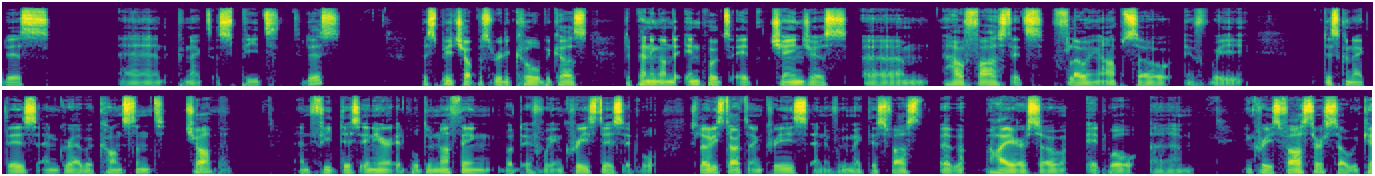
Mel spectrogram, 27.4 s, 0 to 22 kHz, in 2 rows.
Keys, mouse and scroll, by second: 0.0-0.4 typing, 1.2-1.6 drag, 2.9 Tab, 2.9-4.2 typing, 5.8 click, 9.2 drag, 10.0-10.3 drag, 10.6 click, 10.9 click, 11.8 Escape, 12.6 right drag, 13.6-15.2 typing, 26.9 drag.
